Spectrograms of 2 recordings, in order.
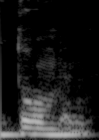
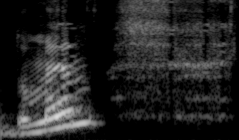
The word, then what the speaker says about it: домен: Наголос домен неправильний, треба казати саме домен.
